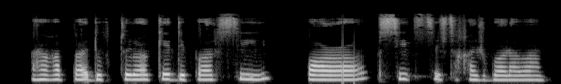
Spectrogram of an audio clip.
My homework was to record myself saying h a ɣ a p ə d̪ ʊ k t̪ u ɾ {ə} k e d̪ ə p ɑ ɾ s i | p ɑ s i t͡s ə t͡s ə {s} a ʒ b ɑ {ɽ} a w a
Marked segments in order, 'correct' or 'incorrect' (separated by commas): incorrect, incorrect, correct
